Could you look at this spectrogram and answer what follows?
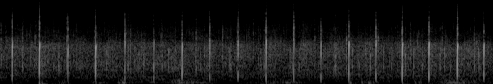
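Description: A small audience applauds young theatre actors. Sparse, quiet claps land singly at a steady rhythm for about five seconds, as if from only a few people.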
